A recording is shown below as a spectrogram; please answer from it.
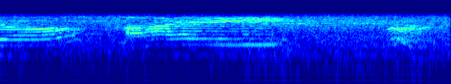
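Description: A high voice that sounds sung rather than spoken, holding a drawn-out note for about half a second and then a longer one, with thin, narrow-band phone-microphone sound.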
